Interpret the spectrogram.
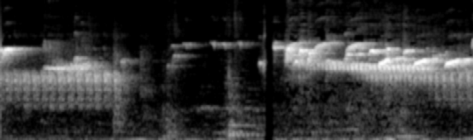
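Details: Canary song used to get canaries singing: a rattling trill fades out, a short pause with soft notes, then a loud burst of bright whistled phrases and rapid trills.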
